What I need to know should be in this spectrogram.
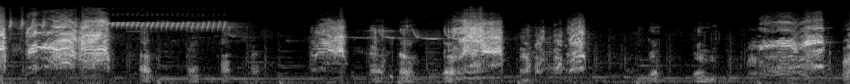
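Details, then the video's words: A farm pig gives harsh, noisy squeals in short bursts every one to two seconds, with a thin whistling tone and faint background music. "Farm animals l_ chicken - dog - cow - pig-sheep - animals with sound"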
